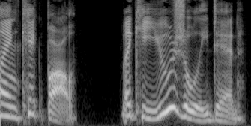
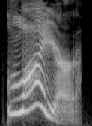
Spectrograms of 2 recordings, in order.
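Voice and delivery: indignant shout; 7 semitones higher than usual. A narrator's reading. Accusing shout in narration.

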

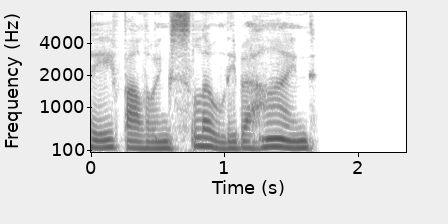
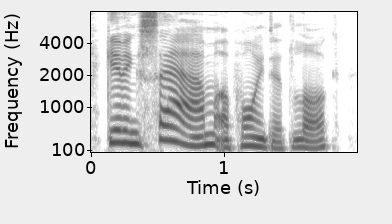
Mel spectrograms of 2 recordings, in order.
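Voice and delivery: ordinary delivery

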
